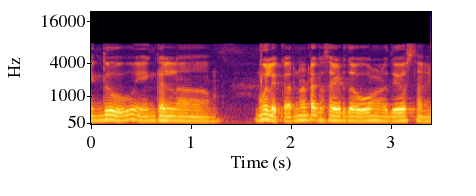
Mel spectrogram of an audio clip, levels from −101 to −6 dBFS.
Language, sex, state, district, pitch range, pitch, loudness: Tulu, male, Karnataka, Dakshina Kannada, 105-115 Hz, 110 Hz, -16 LUFS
